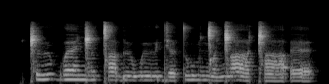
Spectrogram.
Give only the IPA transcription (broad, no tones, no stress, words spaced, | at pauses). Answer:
ǁɨː ɡʷɛːŋ͡ǁɨǀaɠɨː wɨːdʲɐː t̪uːŋ͡ǀɐ ŋ͡ǁaː ǁaːʔɛː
